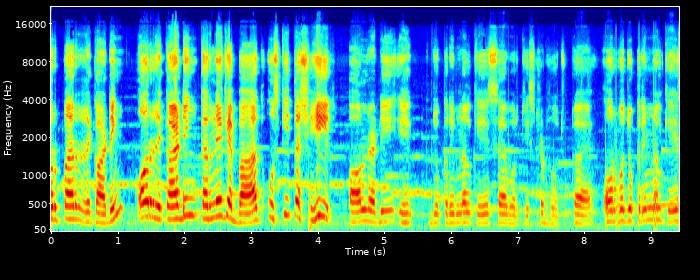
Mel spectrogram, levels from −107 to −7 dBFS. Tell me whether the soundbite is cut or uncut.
cut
